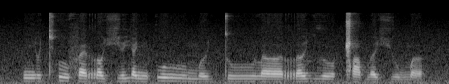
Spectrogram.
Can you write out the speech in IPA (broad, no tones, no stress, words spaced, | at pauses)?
ɲɔcʰufær ɔçɪjæɲ kwuːmʊːʎ tuːlʌː rʌʎðuo̯ ǁɑbɜçumʌ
